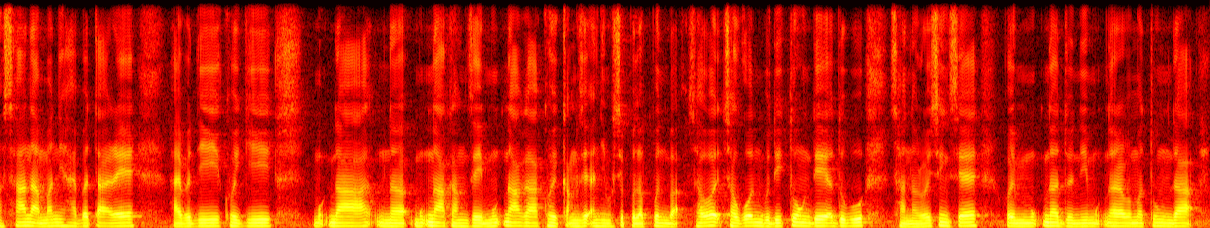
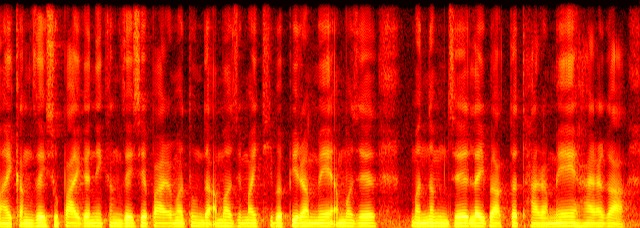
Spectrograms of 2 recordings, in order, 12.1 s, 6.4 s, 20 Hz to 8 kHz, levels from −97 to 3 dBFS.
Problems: background sounds at intervals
